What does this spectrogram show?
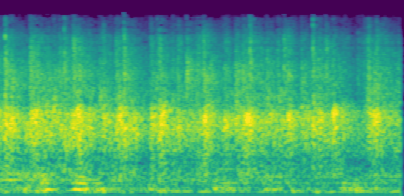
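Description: An audience applauds steadily, a dense wash of many hands clapping at an even, moderately loud level for the whole stretch, with no voices rising above it.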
